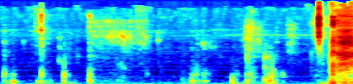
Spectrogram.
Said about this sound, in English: So you know what I need? I need a sip of an iced coffee.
